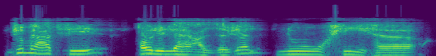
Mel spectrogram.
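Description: A man's voice: fairly high pitch, moderate pace, fairly bright tone, breathy edge, highs cut off. A man teaching a class in a classroom-lesson style. He asks his students questions and then answers them himself. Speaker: religion teacher. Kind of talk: classroom lesson on Quran recitation rules.

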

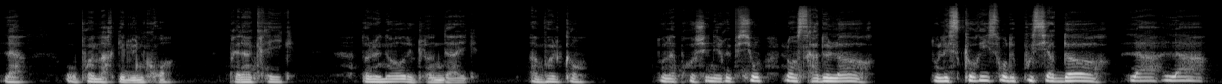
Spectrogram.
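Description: A man's voice: mid-range voice, steady tone, unhurried, dark tone, breathy edge, voice pushed up. A man voicing a dying young prospector who pleads urgently in a weakening voice. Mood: fervent, fading. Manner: weak, urgent, rising to fevered pleading. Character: dying young male prospector, feverish and insistent.

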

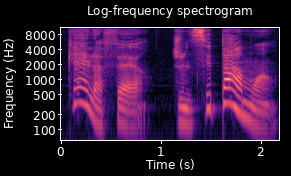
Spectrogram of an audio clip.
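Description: A woman's voice: low voice, huge pitch swings, unhurried, heavily acted. A woman voicing an irritable elderly aristocratic father who speaks curtly and impatiently. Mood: indignant. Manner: curt, impatient.

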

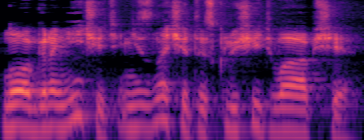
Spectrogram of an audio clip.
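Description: A man's voice: a little high, brisk, breathy edge. A man voicing an irritable, stubborn male criminalist in an audiobook thriller. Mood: demanding. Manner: snapping, pleading.

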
